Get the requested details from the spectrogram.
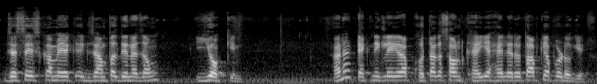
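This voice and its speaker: A man's voice: sits high, level tone, rapid-fire, sharp tone. A man with an Indian accent teaching a casual language lesson, chatty, repeating words and checking in with the viewer. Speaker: Spanish teacher.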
